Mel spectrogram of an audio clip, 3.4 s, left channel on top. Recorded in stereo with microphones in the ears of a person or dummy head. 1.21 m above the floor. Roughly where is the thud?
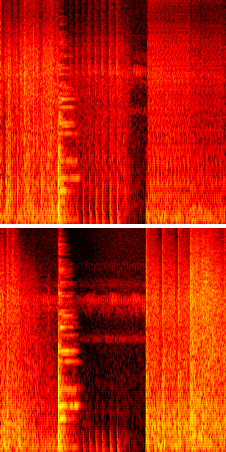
Centre.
